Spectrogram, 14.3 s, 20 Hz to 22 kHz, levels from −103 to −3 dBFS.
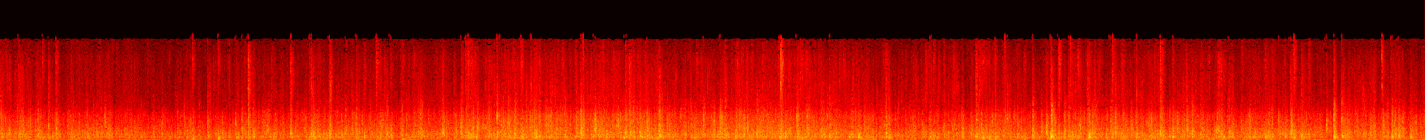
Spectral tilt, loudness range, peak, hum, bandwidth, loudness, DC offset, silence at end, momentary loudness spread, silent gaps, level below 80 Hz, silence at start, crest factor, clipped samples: -2.5 dB/octave; 4 LU; -20 dBFS; none; 16.5 kHz; -40 LUFS; under 0.1%; 0 s; 5 LU; none; -52 dBFS; 0 s; 20 dB; under 0.1%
